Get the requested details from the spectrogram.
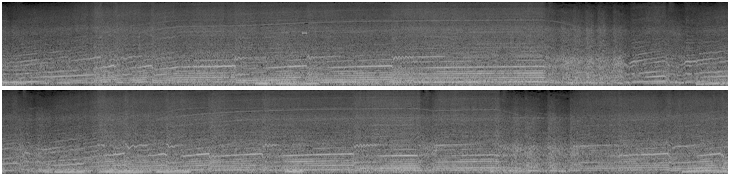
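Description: A racing car engine screams and rises in pitch as it revs up through the gears, dropping briefly at each shift.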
